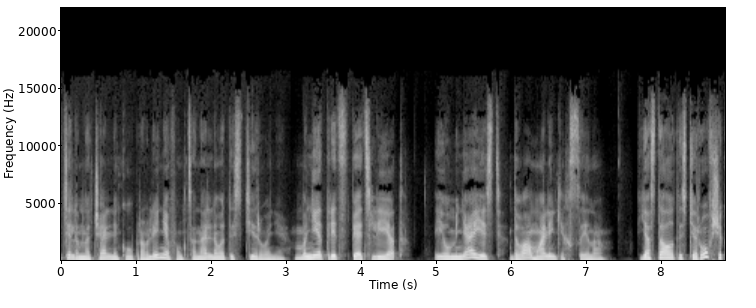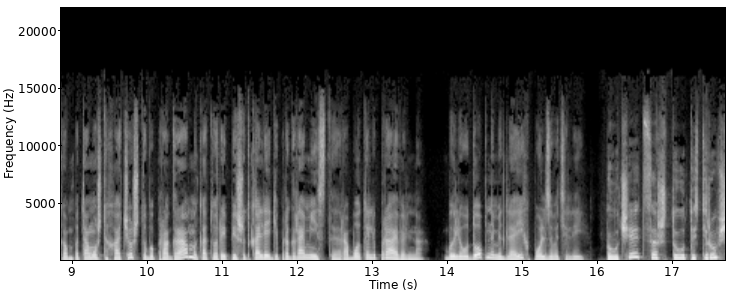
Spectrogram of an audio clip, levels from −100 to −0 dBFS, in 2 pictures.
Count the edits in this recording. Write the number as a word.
zero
